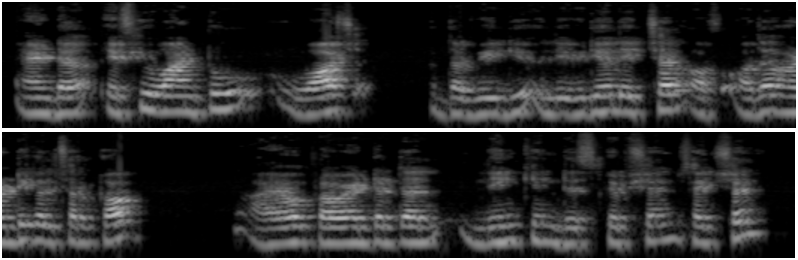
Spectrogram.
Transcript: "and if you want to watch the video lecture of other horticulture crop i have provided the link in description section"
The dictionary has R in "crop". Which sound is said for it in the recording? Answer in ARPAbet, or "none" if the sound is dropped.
none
